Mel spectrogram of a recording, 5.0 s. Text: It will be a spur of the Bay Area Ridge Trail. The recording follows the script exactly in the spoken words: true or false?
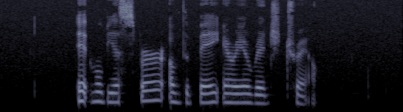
true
